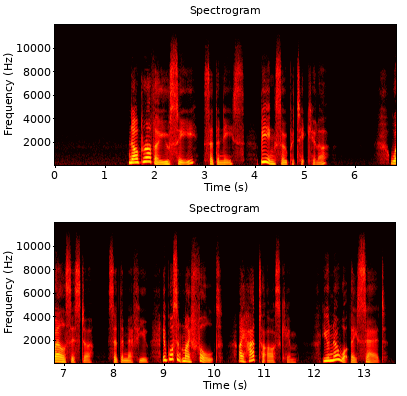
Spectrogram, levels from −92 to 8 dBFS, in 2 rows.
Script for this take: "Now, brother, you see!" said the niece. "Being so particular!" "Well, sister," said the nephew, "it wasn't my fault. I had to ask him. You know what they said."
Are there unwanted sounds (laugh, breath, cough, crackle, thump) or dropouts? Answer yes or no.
no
